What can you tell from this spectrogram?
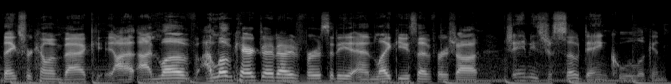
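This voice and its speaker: A man doing enthusiastic play-by-play for a fighting game tournament, with loud bursts of hype. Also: medium pitch, normal speed, faint music behind. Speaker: tournament commentator. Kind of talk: esports commentary.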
